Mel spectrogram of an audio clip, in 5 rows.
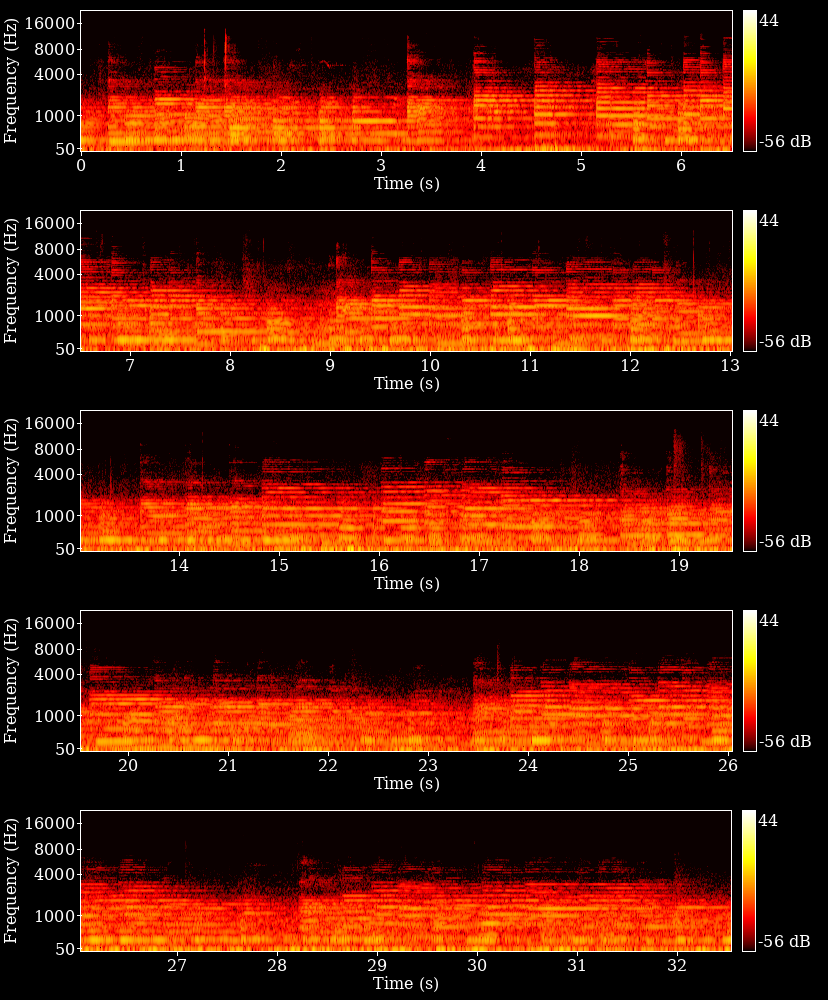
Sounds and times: Street musician playing his guitar 0.0 - 32.5

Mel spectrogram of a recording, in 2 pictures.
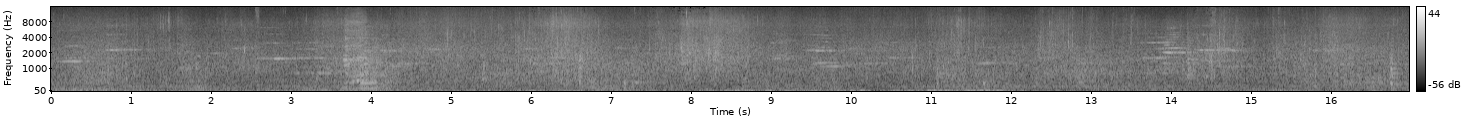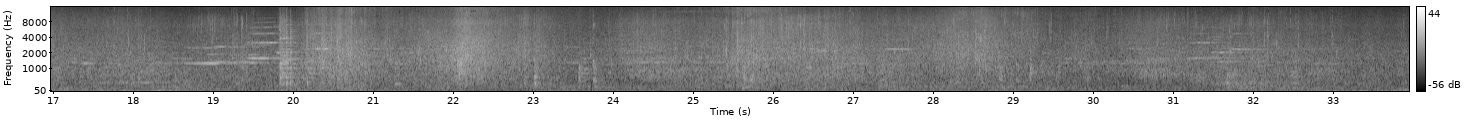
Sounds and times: mettalic harbour creeaking in the background 0.0 - 33.9
Waves crashing against the shore 20.2 - 33.9

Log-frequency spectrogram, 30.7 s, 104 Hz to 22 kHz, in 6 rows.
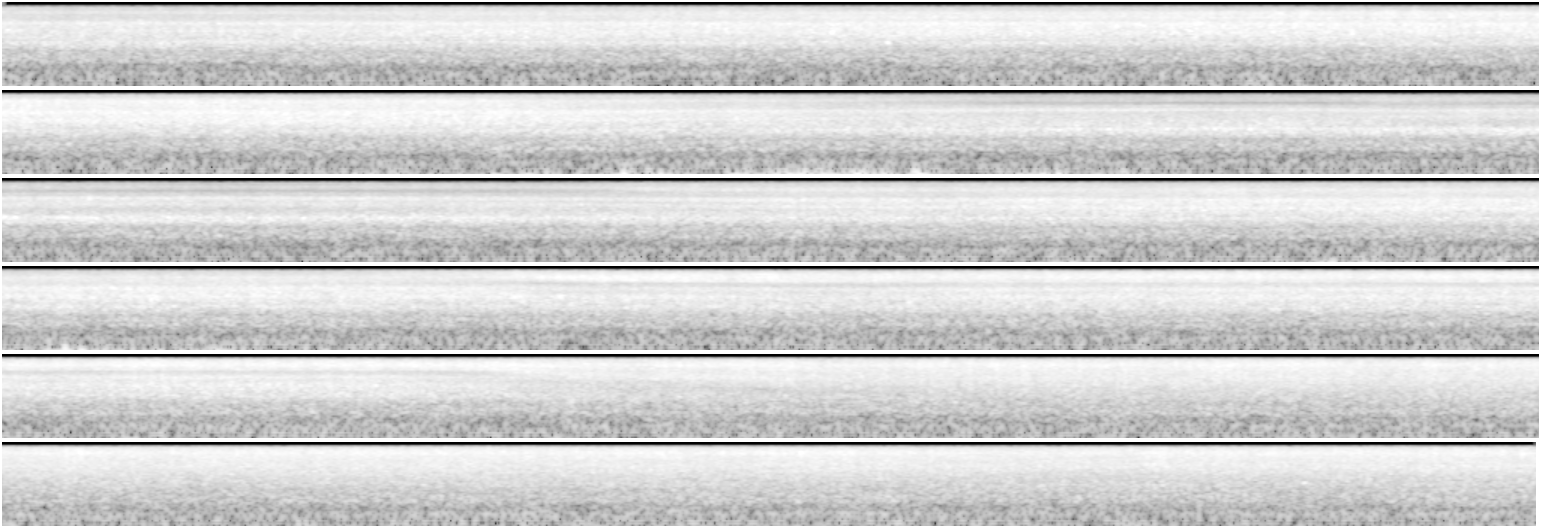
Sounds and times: Small waterfall 0.0 - 30.7

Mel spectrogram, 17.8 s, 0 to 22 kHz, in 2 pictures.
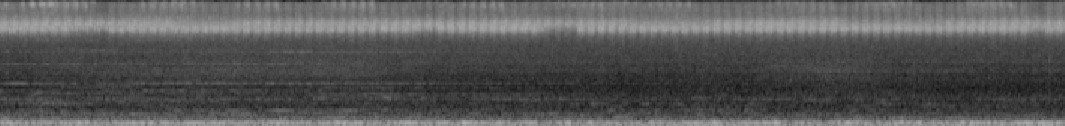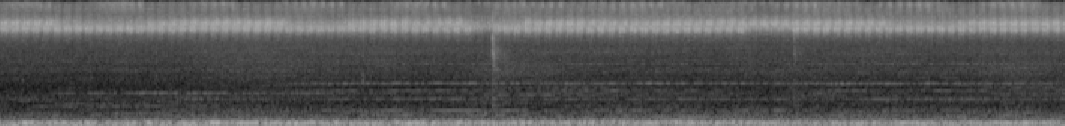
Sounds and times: cricket 0.0 - 17.7
music from a distant party 0.0 - 17.7

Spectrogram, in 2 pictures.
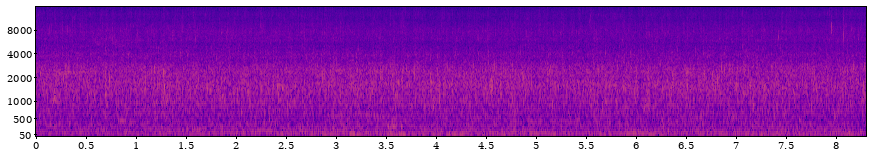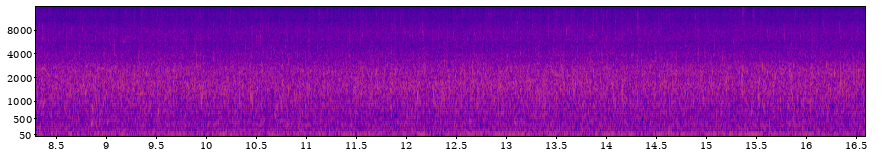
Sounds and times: river 0.0 - 16.5

